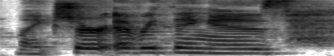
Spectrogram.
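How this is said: It is spoken in a Southern accent.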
